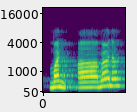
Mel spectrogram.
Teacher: نون کو ظاہر کر کے پڑھا جا رہا ہے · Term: اظہار حلقی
